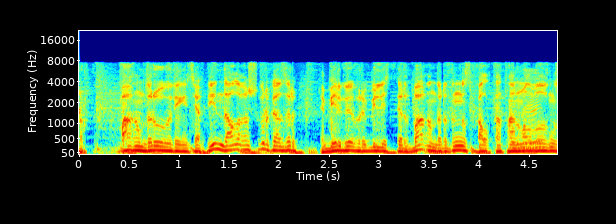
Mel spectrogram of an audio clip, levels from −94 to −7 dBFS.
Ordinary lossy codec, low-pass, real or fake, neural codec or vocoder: none; none; real; none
